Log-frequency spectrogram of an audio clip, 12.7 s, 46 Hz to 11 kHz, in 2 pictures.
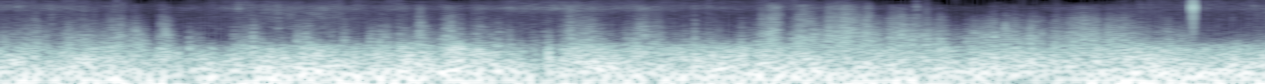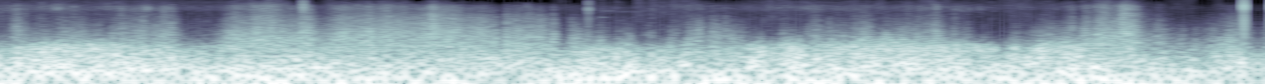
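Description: Wind buffeting a GoPro Hero5 Black's microphone in a steady low rumble, with skis scraping and hissing through soft snow and a few sharp clicks.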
